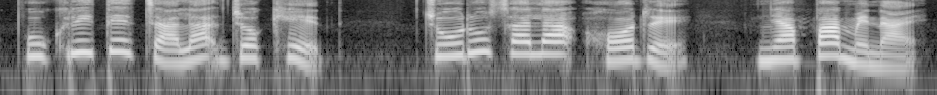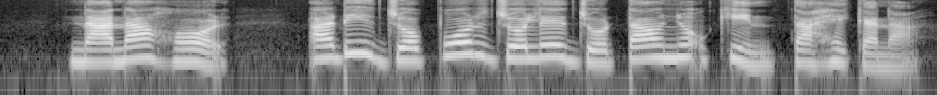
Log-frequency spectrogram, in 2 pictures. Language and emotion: Santali, neutral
